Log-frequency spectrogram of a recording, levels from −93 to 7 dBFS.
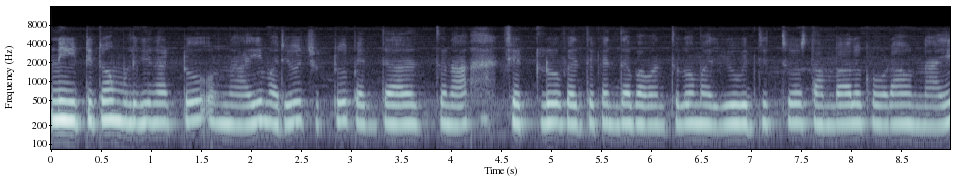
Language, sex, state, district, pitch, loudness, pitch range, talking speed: Telugu, female, Andhra Pradesh, Krishna, 220 Hz, -19 LUFS, 215-225 Hz, 105 wpm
